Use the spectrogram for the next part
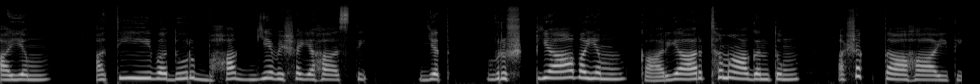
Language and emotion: Sanskrit, sad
